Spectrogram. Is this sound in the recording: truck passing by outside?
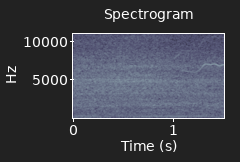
yes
